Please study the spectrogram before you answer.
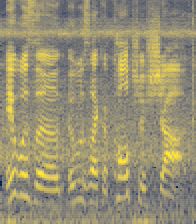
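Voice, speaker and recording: A woman's voice: mid-range voice, lively intonation, a little fast. A young American woman who laughs easily as she chats casually as an interview guest. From Maryland, United States. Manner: giggly, often breaking into laughter. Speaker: interview guest, singer-songwriter. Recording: outdoors, distant mic, clear background noise.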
